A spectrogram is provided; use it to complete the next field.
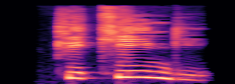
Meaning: alternative form of kigingi
- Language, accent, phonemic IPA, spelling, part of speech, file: Swahili, Kenya, /kiˈki.ᵑɡi/, kikingi, noun, Sw-ke-kikingi.flac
